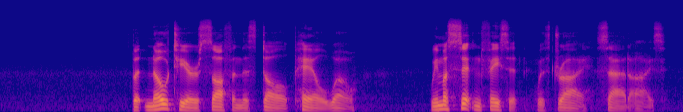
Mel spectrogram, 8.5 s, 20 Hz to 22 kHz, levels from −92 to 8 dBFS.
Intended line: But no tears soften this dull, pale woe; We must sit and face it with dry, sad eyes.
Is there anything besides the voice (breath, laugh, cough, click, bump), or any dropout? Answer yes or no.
no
